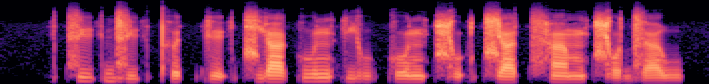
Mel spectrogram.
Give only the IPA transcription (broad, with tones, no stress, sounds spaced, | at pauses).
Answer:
t͡s i˦ ʔ d͡z i˨ ʔ t̪ʰ ə˨ t̚ k e˨ ʔ t͡ɕ j a˧ k u˦ n k j u˨˩ k o˧ n t͡ɕ o˨ ʔ t͡ɕ a˧ t͡sʰ ã˧ m t͡ɕ ɔ˨˩ d͡z a˧ w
